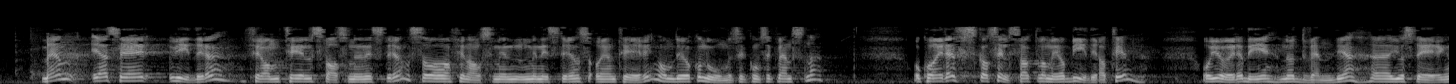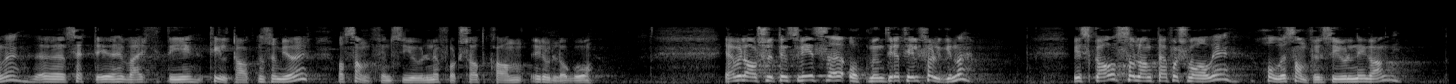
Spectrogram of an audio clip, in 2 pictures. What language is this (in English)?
Norwegian Bokmål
